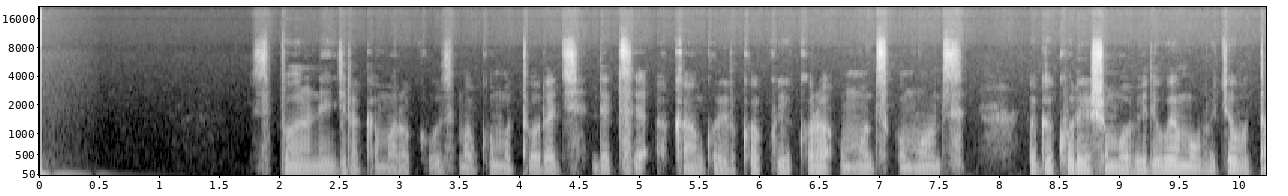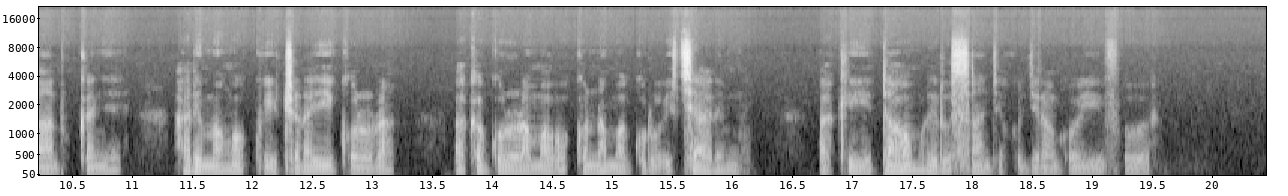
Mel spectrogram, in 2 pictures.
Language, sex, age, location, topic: Kinyarwanda, male, 18-24, Kigali, health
